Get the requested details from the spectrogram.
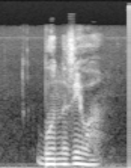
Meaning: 1. hello! 2. good day!
- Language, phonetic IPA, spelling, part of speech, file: Romanian, [ˌbu.nə ˈzi.wa], bună ziua, interjection, Ro-bună ziua.ogg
